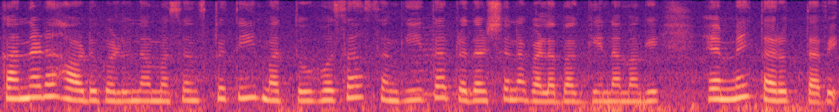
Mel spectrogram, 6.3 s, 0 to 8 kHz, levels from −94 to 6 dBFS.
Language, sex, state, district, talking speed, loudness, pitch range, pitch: Kannada, female, Karnataka, Dakshina Kannada, 115 wpm, -16 LUFS, 205-245 Hz, 220 Hz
